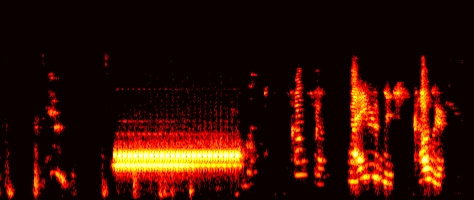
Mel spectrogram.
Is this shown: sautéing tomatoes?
no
